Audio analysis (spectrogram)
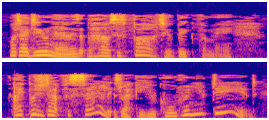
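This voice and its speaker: An actress playing a wealthy, self-deprecating widowed lady of the house in a radio drama, gushing and airy, with a husky voice. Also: medium pitch, big pitch swings, quick pace, mellow. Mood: flattered, gushing.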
